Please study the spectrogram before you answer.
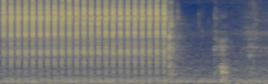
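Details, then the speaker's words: Shockwave (pulse wave) therapy for carpal tunnel syndrome, passed over the carpal tunnel, flexor retinaculum and wrist: rapid regular sharp clicking pulses about four per second for two seconds, then stopping. "right so again pulse wave therapy is a great treatment for carpal tunnel syndrome as well as manual adjustments to the wrist"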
